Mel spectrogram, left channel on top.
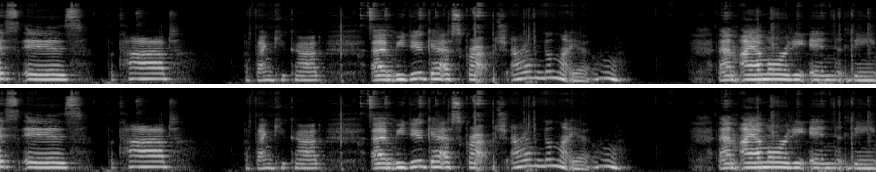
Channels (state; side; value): identical; both; correlation 1.00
